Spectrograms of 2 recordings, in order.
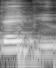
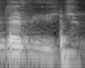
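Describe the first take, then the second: First: The final T is pronounced clearly and hard. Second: The final T is pronounced softly. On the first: This is how the listener's group says it. "you say debut" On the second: This is how the speaker's group says it. "We say debut with a uh, soft T at the end"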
